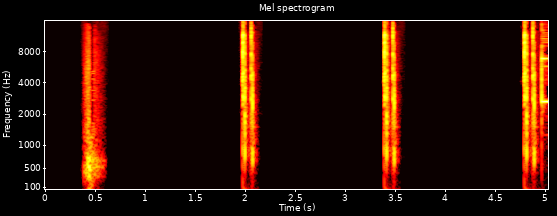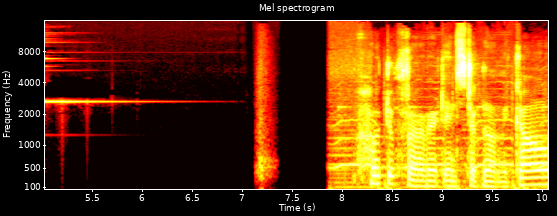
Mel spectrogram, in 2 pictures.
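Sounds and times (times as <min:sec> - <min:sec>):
bell notification ding: 0:05.0 - 0:06.3.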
